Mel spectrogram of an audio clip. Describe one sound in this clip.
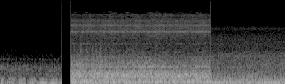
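A jet engine roars as an aircraft flies past.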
